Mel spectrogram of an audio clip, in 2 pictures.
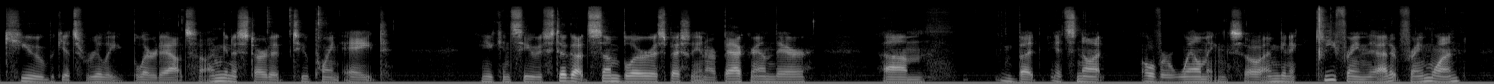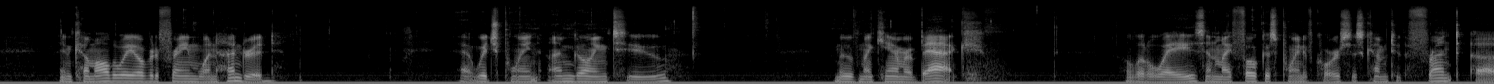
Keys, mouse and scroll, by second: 1.8 click, 13.2 i, 16.8 click, 20.2-21.9 scroll down 10, 21.9 scroll down 1, 21.9 g.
